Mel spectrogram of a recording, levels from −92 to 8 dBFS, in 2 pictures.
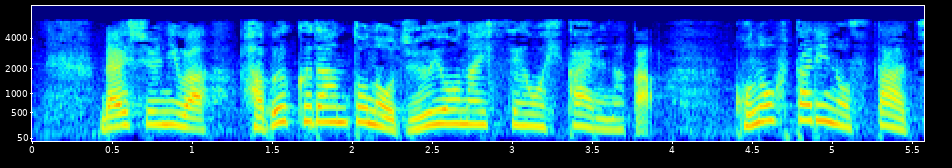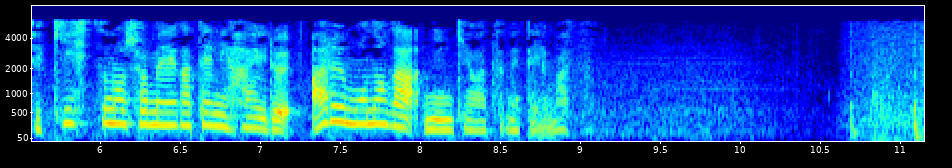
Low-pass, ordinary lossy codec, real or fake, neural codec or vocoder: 7.2 kHz; MP3, 24 kbps; real; none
